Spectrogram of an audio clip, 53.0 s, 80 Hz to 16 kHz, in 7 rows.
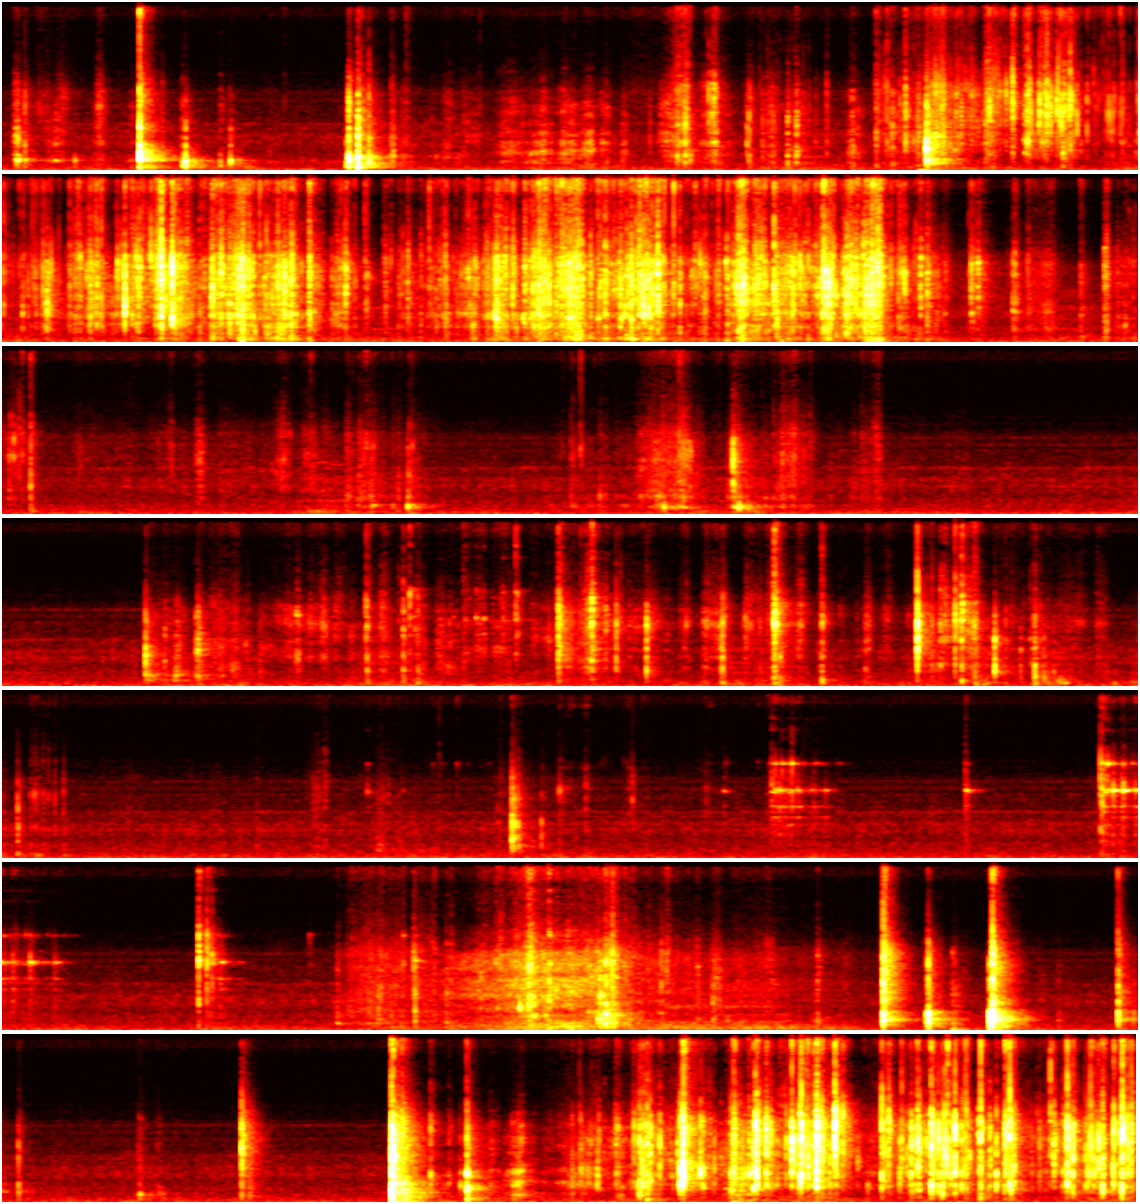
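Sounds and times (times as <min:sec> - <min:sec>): candy wrappers crinkling and tearing: 0:04.2 - 0:15.4, 0:24.6 - 0:30.0, 0:48.0 - 0:53.0.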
